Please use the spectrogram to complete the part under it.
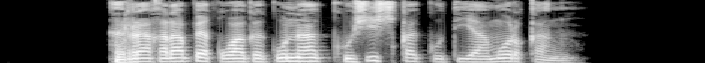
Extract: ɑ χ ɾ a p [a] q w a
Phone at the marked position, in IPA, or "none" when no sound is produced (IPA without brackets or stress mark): e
